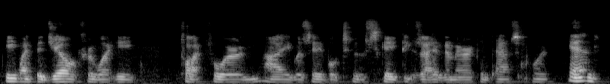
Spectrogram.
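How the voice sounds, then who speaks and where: An older man whose first language is Slovak, telling rambling stories as a poet being interviewed and getting animated in the anecdotes. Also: medium pitch, a little fast, lo-fi sound. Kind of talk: conversational storytelling interview.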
